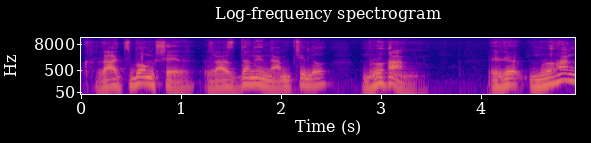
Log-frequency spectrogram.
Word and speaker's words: মৃহাং: মৃহাং নামটাও উচ্চারণ করতে বেশ কষ্টসাধ্য। তো আমি বানান করে আপনাদেরকে বলছি, ময় রফলা ওকার হয়কারে হা আর অনুষ্কার, এই মৃহাং।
